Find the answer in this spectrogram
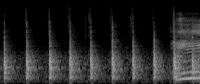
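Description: Kitchen knife chopping carrots on a wooden cutting board: a fast, even run of sharp knocks, about seven a second.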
